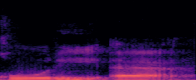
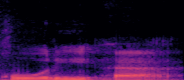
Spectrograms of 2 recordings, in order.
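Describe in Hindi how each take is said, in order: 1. ग्लॉटल कैच अंतिम स्वर को साफ़ अलग करता है। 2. ग्लॉटल कैच अंतिम स्वर को साफ़ अलग करता है।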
